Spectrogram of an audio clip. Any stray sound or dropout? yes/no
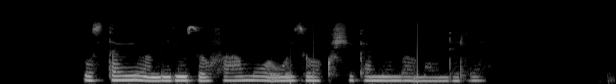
no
